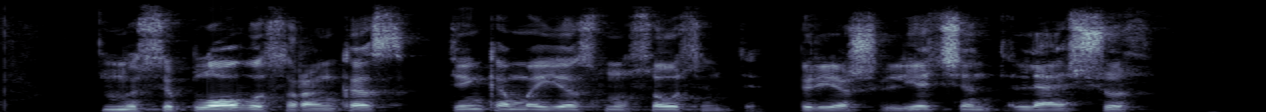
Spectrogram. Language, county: Lithuanian, Klaipėda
